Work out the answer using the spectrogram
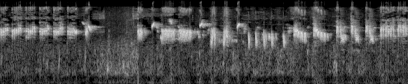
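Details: Clamorous reed warbler song for tutoring caged songbirds. A dense, continuous run of high, scratchy chirps and quick slurred notes that varies constantly.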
